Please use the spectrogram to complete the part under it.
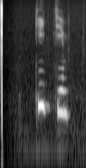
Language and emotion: Russian, neutral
